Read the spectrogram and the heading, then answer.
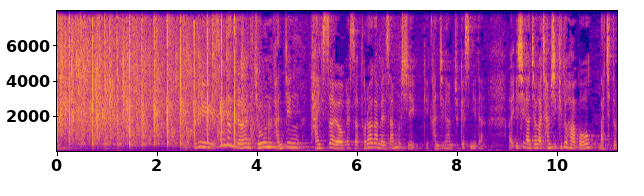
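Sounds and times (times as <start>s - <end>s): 
audience applauding: 0.0s - 4.0s
speech: 2.8s - 11.2s.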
